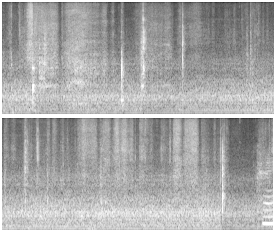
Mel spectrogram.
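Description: Hands fold and crease stiff paper on a table.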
